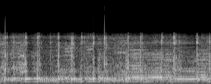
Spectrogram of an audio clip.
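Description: Live rockabilly instrumental: a strummed acoustic guitar and a plucked upright double bass playing together with a steady, even beat.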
